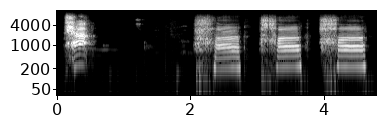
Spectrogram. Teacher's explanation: huruf H yang kecil, yang dari tengah tenggorokan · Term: H kecil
